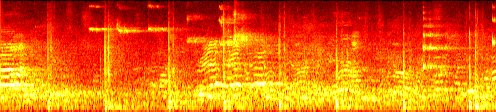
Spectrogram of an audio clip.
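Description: Basketballs bounce on a hard court, echoing in a large gym.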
